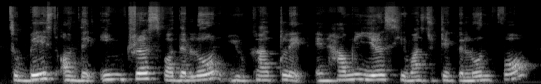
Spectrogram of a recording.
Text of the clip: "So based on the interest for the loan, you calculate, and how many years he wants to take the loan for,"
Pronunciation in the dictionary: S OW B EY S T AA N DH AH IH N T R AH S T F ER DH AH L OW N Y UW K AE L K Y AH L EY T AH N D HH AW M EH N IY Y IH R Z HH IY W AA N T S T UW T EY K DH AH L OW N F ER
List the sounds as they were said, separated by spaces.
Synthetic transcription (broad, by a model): S OW B EY S T AA N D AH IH N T R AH S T F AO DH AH L OW N Y UW K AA L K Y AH L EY T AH N HH AW M EH N IY Y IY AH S HH IY W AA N S T UW T EY K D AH L OW N F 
